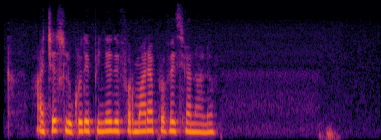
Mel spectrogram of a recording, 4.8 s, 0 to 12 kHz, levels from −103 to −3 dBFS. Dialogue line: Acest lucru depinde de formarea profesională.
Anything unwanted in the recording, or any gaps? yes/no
no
